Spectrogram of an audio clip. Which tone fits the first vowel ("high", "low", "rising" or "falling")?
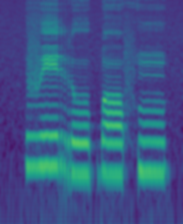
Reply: high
